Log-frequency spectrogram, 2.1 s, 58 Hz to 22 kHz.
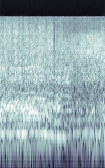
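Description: A nitromethane-burning Top Fuel dragster's supercharged V8 engine held at high revs during a burnout, spinning the rear tyres in smoke. It gives a loud, steady drone with a rushing hiss over it.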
